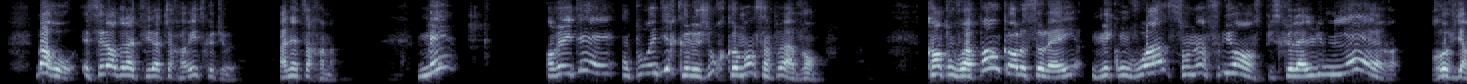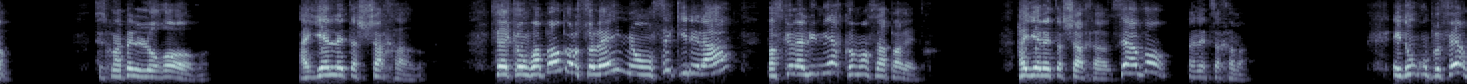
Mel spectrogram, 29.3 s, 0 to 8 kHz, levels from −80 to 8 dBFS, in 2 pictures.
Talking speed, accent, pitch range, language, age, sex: 175 wpm, French, 195-280 Hz, French, 30-49, male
